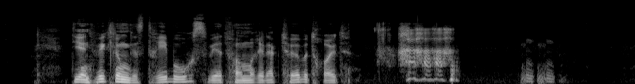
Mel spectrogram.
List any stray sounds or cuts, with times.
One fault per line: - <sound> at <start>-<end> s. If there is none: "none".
- laugh at 3.7-4.6 s
- laugh at 5.2-5.6 s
